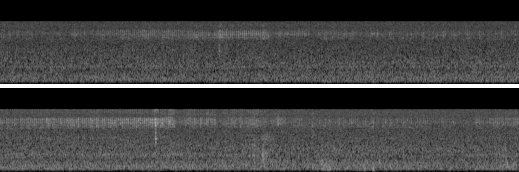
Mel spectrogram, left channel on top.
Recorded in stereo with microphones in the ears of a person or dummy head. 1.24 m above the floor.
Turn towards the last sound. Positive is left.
No sound to turn to.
